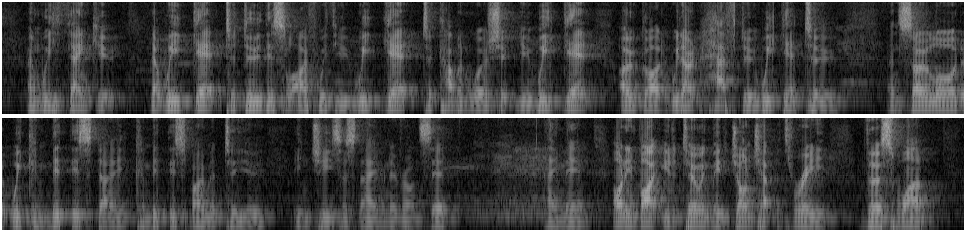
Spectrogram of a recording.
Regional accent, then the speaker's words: Melbourne, Victoria, Australia; I'm from Melbourne. Don't hold that against me.

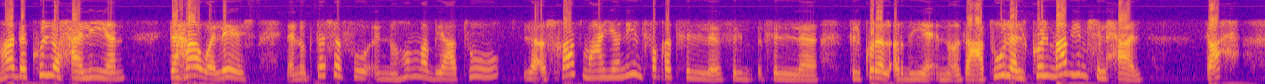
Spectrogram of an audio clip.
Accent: Syria; also born or lived in Palestine / Venezuela; انت لما بلشت بتقديمي انه انا سورية فلسطينية فنزويلية

